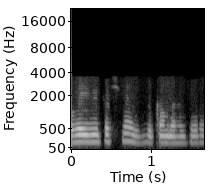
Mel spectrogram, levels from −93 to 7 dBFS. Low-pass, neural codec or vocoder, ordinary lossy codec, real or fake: 3.6 kHz; none; MP3, 32 kbps; real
